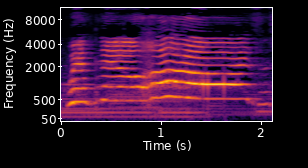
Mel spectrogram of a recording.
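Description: A woman singing solo: she swoops up into a note, rises again about halfway and holds it, then breaks off just before the end, over a faint backing track.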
